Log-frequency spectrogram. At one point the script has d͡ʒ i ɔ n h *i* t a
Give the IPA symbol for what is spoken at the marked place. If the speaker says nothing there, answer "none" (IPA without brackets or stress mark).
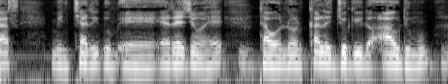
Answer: ɛ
